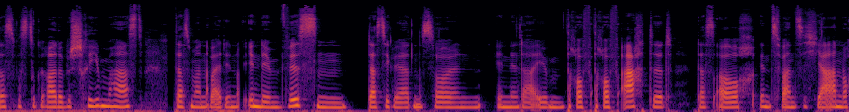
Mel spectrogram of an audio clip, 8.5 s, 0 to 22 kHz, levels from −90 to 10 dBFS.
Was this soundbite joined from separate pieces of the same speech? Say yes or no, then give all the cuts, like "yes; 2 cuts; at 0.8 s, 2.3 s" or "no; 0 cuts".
yes; 6 cuts; at 1.7 s, 2.1 s, 2.4 s, 3.9 s, 5.2 s, 5.9 s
